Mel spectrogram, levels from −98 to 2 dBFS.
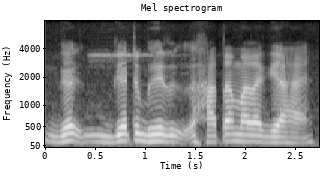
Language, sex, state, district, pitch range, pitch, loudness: Hindi, male, Jharkhand, Palamu, 140-160 Hz, 145 Hz, -15 LUFS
